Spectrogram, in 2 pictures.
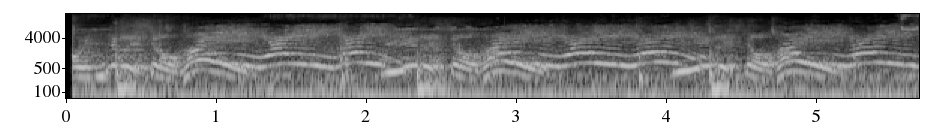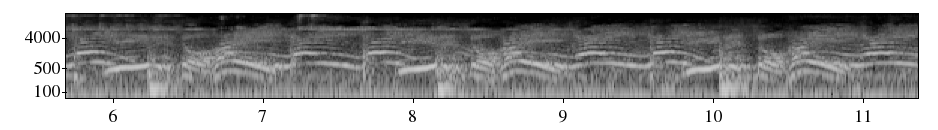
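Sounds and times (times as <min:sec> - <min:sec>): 
voices chanting: 0:00.0 - 0:11.3.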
